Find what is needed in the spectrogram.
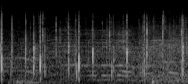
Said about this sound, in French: Euh, après recomptage des points, les derniers sont bien les phares bretons. on applaudissez-les quand même.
